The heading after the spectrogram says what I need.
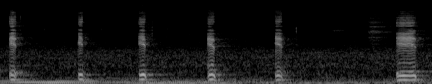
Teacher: the T definitely a stop consonant there we catch it in the roof of our mouth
